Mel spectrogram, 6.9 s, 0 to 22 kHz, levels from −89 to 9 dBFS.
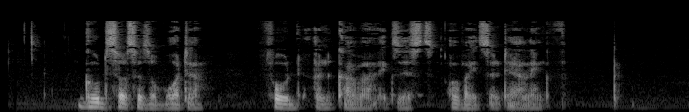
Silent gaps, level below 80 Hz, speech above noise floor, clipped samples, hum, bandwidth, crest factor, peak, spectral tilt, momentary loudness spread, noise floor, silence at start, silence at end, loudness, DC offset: none; -68 dBFS; 39 dB; under 0.1%; none; 11.5 kHz; 22 dB; -14 dBFS; -3 dB/octave; 21 LU; -72 dBFS; 0.3 s; 0.75 s; -32 LUFS; under 0.1%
